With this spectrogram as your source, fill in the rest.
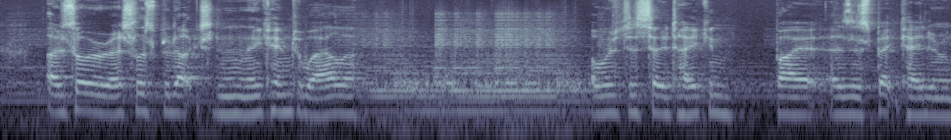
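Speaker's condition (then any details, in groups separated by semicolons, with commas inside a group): Ataxic cerebral palsy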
